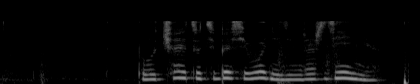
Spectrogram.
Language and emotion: Russian, positive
